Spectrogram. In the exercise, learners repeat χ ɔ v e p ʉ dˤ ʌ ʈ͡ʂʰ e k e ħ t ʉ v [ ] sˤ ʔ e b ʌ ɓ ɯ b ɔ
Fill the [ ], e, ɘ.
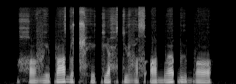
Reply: e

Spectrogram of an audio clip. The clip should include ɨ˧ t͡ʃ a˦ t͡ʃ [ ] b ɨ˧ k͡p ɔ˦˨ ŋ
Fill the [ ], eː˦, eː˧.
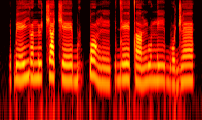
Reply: eː˧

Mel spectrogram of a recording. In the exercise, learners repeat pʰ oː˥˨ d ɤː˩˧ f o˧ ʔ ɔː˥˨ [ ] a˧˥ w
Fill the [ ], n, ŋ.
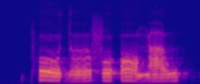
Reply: ŋ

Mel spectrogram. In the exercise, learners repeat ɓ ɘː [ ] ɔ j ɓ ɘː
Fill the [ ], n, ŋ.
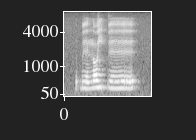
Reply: n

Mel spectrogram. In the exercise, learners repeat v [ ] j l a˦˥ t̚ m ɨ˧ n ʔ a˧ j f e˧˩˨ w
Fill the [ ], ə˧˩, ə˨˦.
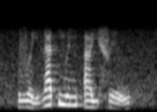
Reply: ə˧˩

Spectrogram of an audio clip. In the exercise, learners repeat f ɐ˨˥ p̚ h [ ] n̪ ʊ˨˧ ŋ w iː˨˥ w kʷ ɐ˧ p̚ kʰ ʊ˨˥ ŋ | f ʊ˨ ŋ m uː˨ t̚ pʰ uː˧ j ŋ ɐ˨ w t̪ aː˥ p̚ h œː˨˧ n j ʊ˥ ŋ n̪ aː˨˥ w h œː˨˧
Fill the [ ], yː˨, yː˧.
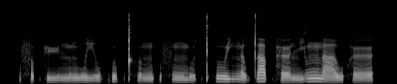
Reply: yː˨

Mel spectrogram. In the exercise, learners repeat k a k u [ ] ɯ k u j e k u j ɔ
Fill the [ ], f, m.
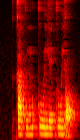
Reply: m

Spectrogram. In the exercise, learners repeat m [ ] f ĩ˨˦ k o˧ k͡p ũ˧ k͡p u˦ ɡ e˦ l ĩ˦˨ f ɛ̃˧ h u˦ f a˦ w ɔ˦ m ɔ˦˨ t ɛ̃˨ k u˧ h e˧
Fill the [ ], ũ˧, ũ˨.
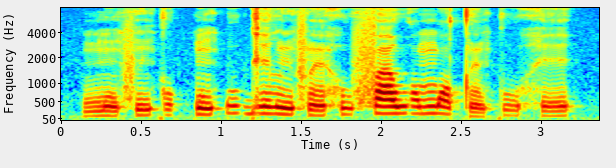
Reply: ũ˨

